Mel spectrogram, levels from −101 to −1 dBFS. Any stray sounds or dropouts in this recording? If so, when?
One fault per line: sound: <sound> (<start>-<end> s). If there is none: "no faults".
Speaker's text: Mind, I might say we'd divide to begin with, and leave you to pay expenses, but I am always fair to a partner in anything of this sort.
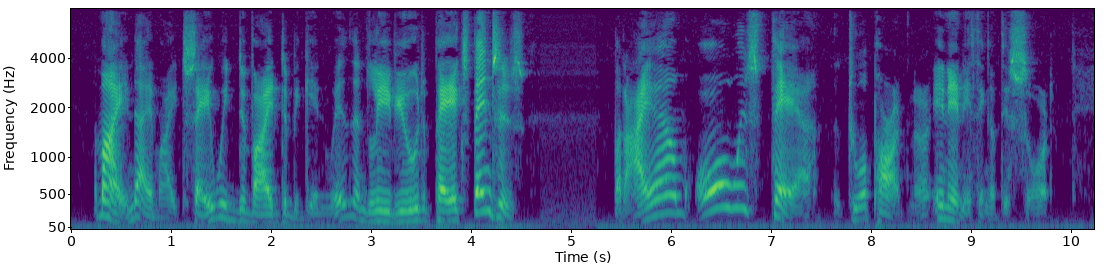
no faults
